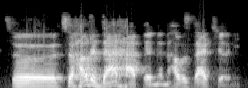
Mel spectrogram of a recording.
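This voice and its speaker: A man's voice: medium pitch, normal speed. A man hosting a podcast, asking long, winding interview questions. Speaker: podcast host. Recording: dull lo-fi audio.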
